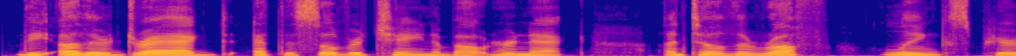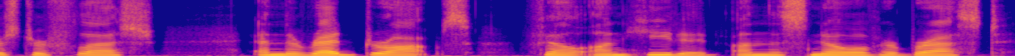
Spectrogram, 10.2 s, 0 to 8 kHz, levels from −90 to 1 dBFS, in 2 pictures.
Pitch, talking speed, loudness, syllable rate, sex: 205 Hz, 170 wpm, -18 LUFS, 4.4 syllables/s, female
